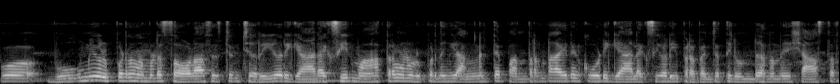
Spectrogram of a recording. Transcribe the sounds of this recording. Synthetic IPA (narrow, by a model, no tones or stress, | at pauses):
ɐpːo̞ːbʱuːmijuɭpeɽunːɐnɐmːuɽe̞so̞ːɭaːsistɐmt͡ɕe̞rijɐoɾuɡʲjaːlɐksijilmaːt̪rɐmaːɳuɭpeɽnːe̞ŋɡilɐŋːɐnet̪ːe̞pɐnd̪rɐɳɖaːjiɾɐmkoːɽiɡjaːlɐksiɣɐɭiːprɐbɐɲd͡ʑɐt̪ːiluɳɖɨenːɐnːeɕaːst̪rɐ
